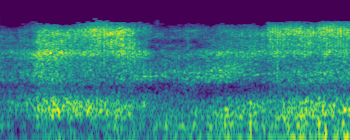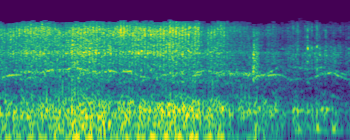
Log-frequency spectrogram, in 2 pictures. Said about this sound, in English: The plane is landing. We'd better step back.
